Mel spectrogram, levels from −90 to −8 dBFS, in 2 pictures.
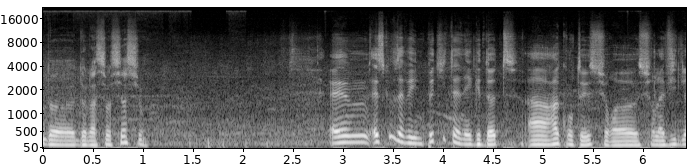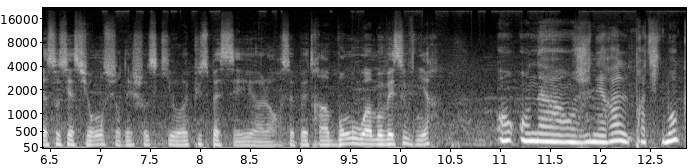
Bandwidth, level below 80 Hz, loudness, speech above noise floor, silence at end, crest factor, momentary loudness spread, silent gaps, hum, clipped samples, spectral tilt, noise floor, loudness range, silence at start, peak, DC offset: over 20 kHz; -50 dBFS; -19 LUFS; 21 dB; 0 s; 14 dB; 24 LU; none; none; under 0.1%; -6.5 dB/octave; -39 dBFS; 8 LU; 0 s; -4 dBFS; 0.5%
